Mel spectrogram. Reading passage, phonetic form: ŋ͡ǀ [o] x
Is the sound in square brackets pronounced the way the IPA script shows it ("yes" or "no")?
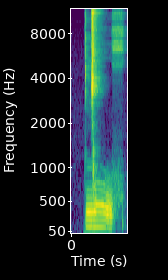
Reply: yes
